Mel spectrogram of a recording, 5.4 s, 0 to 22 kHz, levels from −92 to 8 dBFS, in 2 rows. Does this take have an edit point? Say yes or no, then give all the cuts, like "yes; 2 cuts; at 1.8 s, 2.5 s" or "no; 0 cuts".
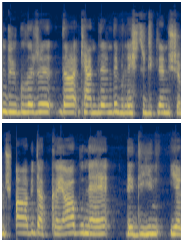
yes; 1 cut; at 2.8 s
